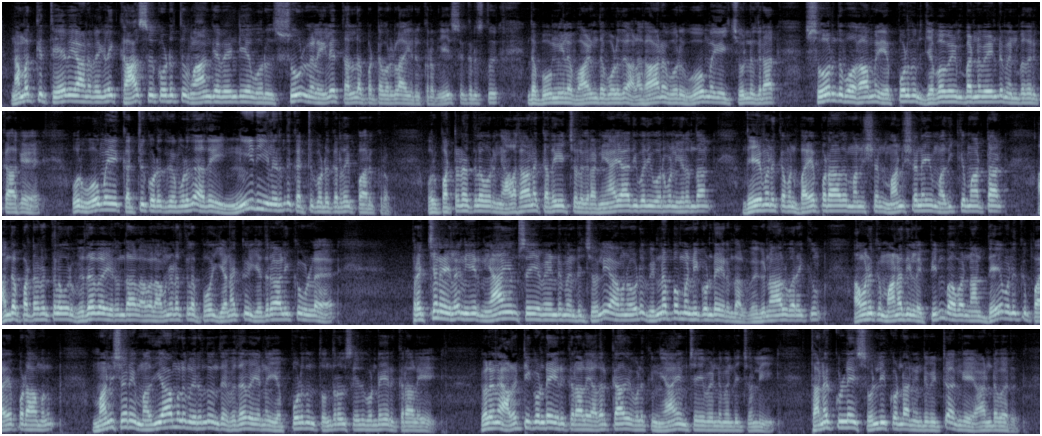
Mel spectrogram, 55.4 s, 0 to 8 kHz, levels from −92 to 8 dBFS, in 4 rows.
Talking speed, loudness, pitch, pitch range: 120 wpm, -20 LUFS, 145 Hz, 125-160 Hz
